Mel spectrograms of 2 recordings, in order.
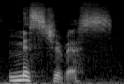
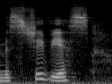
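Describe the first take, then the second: First: The word is said with three syllables. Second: The word is said with four syllables. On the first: The speaker calls it right. "So it's mischievous" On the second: The speaker calls it wrong. "the four-syllable pronunciation mischievous are generally regarded as non-standard"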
